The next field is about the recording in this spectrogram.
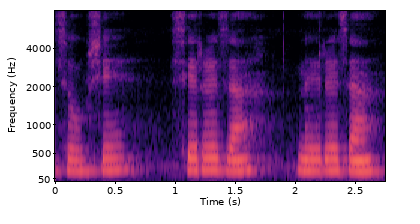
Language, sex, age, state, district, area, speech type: Bodo, female, 30-45, Assam, Kokrajhar, rural, spontaneous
